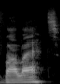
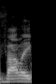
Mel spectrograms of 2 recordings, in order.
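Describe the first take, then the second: First: The final t is pronounced. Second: The final t is silent. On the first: The speaker calls it wrong. "We pronounce the T" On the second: The speaker calls it right. "that's actually the correct way of pronouncing it"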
